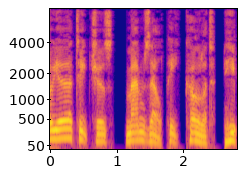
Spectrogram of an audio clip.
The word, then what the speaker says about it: Picolet: "This here lady is one o' yer teachers, Mamselle Picolet." He pronounced the little lady's name quite as outlandishly as he did Mademoiselle. It sounded like pickle yet on his tongue.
